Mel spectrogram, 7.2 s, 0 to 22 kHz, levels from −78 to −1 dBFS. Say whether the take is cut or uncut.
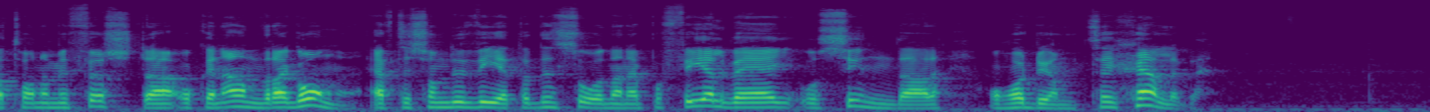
cut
